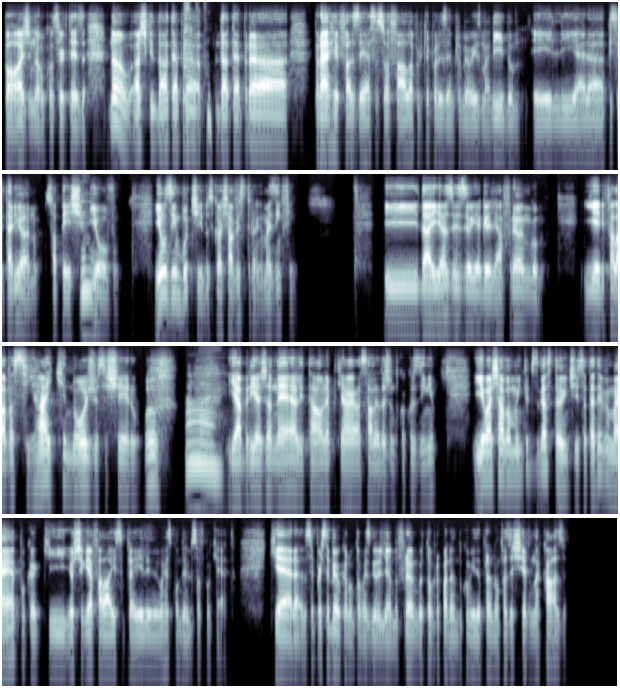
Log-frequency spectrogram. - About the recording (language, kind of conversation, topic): Portuguese, advice, Como posso redescobrir meus valores e prioridades depois do fim de um relacionamento importante?
- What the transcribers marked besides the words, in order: laugh; "pescetariano" said as "pisitariano"; other noise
